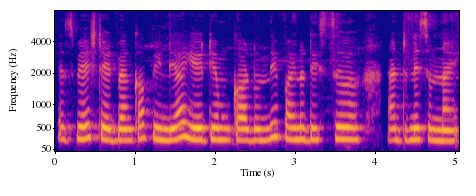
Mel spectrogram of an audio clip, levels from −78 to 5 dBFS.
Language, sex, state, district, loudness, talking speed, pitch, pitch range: Telugu, female, Andhra Pradesh, Annamaya, -13 LUFS, 140 wpm, 250 Hz, 245-260 Hz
